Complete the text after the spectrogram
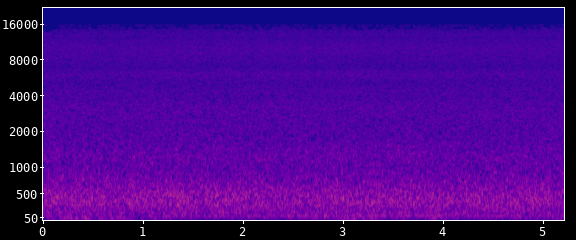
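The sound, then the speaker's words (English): Flowing water in a natural setting: a continuous, even rushing hiss with no distinct events, steady in level and with no voices. “I am inspired by this wonderful nature, by the flow of the water.”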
